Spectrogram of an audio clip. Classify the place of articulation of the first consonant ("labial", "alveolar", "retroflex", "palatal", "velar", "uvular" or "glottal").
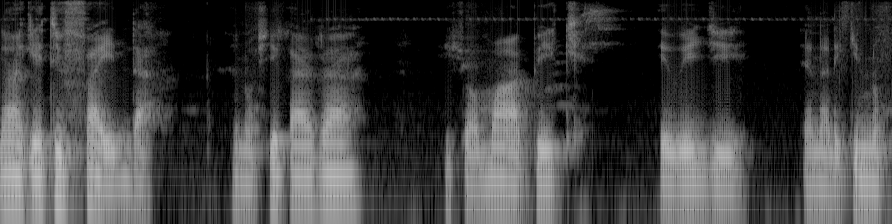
alveolar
